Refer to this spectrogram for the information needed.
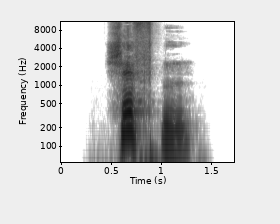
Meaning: to jibe, gybe (shift a fore-and-aft sail from one side of a sailing vessel to the other)
- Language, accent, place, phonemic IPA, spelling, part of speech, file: German, Germany, Berlin, /ˈʃɪftn̩/, schiften, verb, De-schiften.ogg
